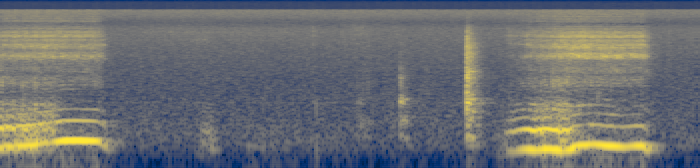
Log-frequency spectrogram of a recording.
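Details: A sleeping Beagle snores in two long, buzzy, droning breaths about four seconds apart, each lasting over a second, with near silence and a couple of faint clicks in between in a quiet indoor setting.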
